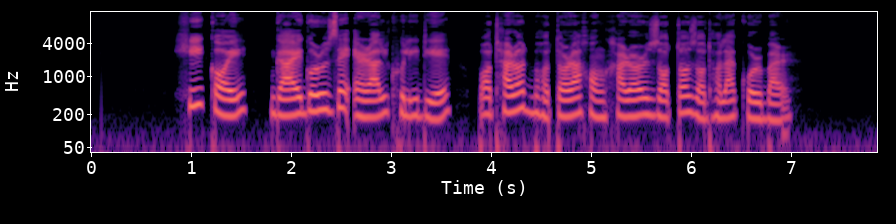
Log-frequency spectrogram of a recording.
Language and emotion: Assamese, neutral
